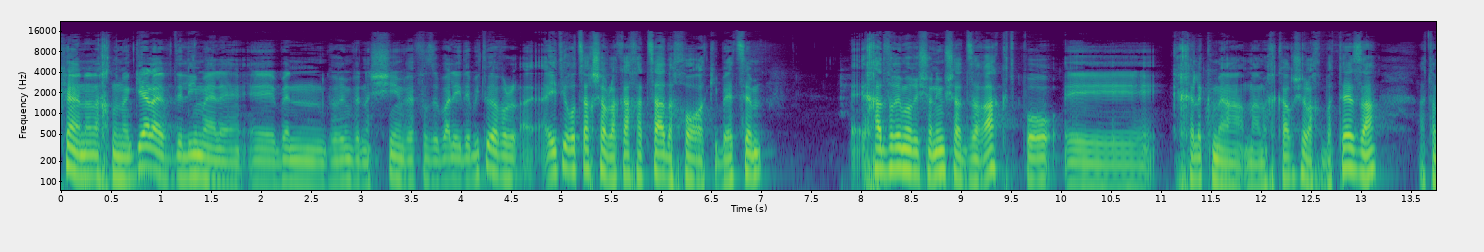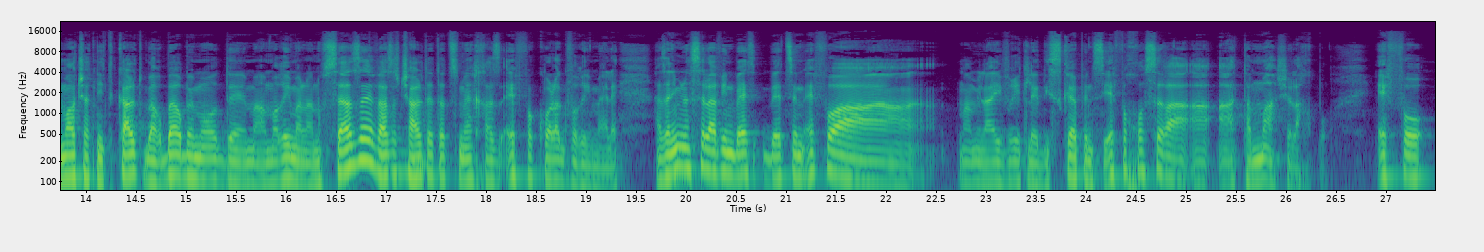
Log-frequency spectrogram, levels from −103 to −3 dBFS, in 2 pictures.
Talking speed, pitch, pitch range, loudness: 160 wpm, 115 Hz, 100-130 Hz, -26 LUFS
